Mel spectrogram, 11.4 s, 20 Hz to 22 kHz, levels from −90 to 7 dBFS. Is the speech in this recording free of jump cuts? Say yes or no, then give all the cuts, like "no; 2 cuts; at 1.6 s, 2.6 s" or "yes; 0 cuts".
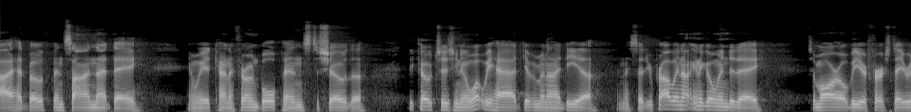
yes; 0 cuts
